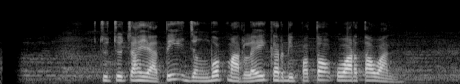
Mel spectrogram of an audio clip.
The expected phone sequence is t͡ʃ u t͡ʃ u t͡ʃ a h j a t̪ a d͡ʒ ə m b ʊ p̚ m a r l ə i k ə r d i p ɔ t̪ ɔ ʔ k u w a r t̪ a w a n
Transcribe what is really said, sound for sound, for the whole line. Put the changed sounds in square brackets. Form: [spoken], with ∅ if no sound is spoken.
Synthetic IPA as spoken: t͡ʃ u t͡ʃ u t͡ʃ a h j a t̪ [i] d͡ʒ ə [ŋ] b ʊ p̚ m a r l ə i k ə r d i p ɔ t̪ ɔ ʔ k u w a r t̪ a w a n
